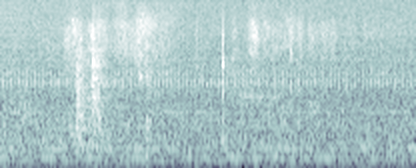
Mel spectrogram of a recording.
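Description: A crochet hook scrapes softly through yarn.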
